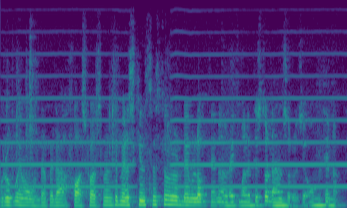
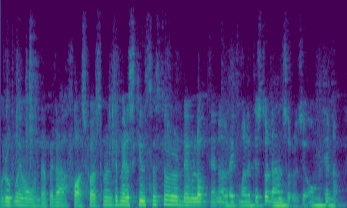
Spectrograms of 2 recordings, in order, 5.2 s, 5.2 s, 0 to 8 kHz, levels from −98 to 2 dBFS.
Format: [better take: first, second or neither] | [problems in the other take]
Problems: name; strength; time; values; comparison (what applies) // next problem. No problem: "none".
second | background sound (Trumpet); 16 dB below the speech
